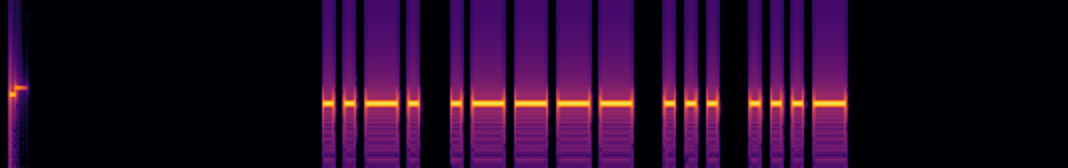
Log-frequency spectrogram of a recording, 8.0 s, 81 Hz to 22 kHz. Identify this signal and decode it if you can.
Morse code, heard as a keyed tone, about 16 wpm, 700 Hz. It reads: F1SV
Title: DXCC-100 Call Signs - 4 Characters - Repeated 3x - 15wpm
